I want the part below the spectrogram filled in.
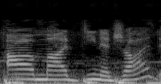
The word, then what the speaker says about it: Ahmadinejad: You beat out candidates including Iran's President Mahmoud Ahmadinejad.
